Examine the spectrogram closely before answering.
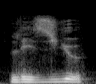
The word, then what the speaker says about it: les yeux: Okay, so l'œil, singular, and then the plural, Les yeux. Okay, you make this liaison between the two. Les yeux. Okay, final X not pronounced.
